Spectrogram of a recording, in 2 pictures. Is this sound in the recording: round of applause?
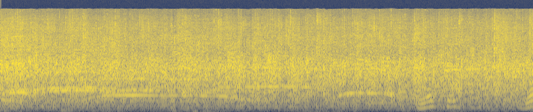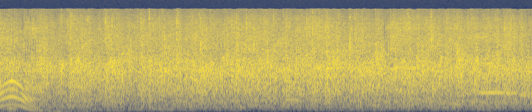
yes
